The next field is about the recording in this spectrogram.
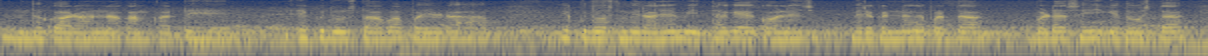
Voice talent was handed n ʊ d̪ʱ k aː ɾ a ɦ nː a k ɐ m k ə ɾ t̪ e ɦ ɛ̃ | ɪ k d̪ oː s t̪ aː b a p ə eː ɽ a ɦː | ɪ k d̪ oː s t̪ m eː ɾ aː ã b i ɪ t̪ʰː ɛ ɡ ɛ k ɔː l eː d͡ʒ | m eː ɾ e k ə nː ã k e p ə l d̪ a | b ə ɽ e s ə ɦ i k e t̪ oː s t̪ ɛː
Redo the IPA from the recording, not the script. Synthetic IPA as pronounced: n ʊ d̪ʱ k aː ɾ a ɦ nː a k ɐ m k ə ɾ t̪ e ɦ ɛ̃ | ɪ k d̪ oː s t̪ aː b a p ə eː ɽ a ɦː | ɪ k d̪ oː s t̪ m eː ɾ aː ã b i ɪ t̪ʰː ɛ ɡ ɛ k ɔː l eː d͡ʒ | m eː ɾ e k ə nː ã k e p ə ɾ d̪ a | b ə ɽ a s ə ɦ i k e d̪ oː s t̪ ɛː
